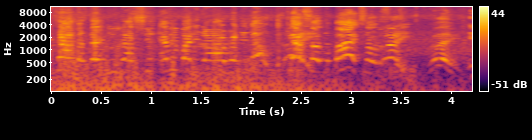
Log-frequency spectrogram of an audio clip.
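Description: Men's voices outdoors, heard through a heavy, steady rumble of wind on the microphone that fills the bottom of the sound.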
